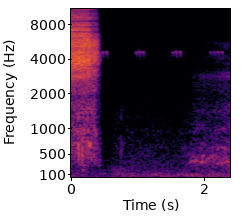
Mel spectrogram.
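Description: A person's sharp hushing 'sss' hiss, about half a second long, cutting off abruptly. After it comes quiet room tone with faint high chirps repeating every few tenths of a second.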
